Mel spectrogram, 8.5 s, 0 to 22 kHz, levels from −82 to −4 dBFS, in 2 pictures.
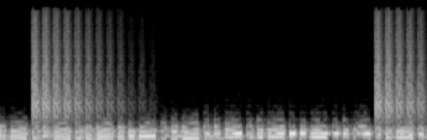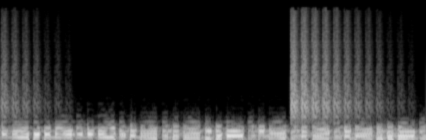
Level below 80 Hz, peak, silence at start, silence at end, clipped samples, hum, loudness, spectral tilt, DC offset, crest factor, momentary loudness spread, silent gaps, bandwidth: -28 dBFS; -4 dBFS; 0 s; 0 s; under 0.1%; none; -21 LUFS; -6.5 dB/octave; under 0.1%; 16 dB; 4 LU; none; 17.5 kHz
